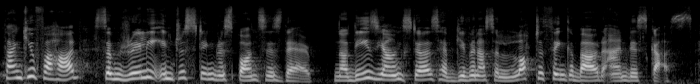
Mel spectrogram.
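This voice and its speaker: A woman's voice: mid-range voice, lively intonation. A woman with an Indian English accent presenting a scripted business news segment as anchor. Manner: polished, measured anchor delivery.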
